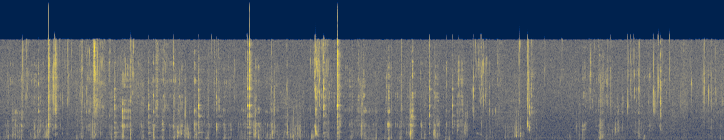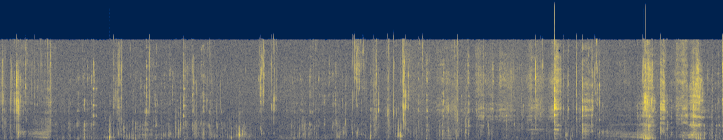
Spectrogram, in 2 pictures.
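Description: Close-miked chewing and biting of okonomiyaki, a cabbage and pork pancake, with many small wet mouth clicks. Near the end comes a sip of egg soup from a bowl.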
